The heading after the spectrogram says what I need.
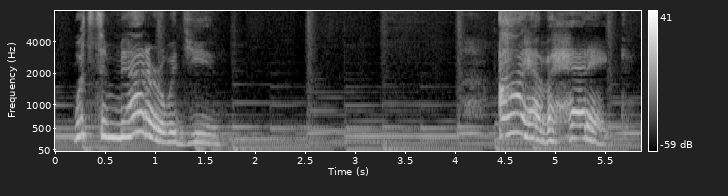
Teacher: Did you notice that my tone went down? That is the falling intonation.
